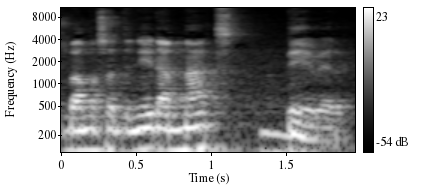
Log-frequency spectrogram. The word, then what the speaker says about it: Weber: a tener a Max beber que no se dice Weber se dice beber alemán que va a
